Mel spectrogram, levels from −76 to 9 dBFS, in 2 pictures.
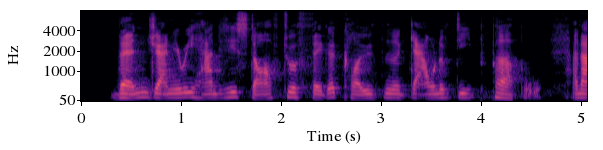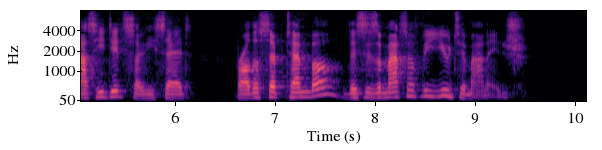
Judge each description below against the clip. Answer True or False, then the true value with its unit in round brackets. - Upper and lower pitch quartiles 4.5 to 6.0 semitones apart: False (3.4 semitones)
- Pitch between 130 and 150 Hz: True (140 Hz)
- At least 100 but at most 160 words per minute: False (200 wpm)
